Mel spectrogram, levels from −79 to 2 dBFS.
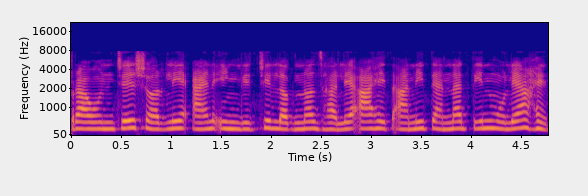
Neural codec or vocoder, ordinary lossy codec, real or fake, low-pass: codec, 16 kHz, 4.8 kbps, FACodec; none; fake; none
